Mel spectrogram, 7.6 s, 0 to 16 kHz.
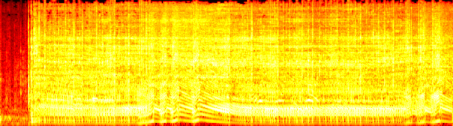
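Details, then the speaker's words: Rebuilt Stihl 026 chainsaw (new Walbro carb kit) cutting wood with sharpened chain and set rakers: crisp high two-stroke buzz pulls cleanly through the cut, dips and recovers smoothly under load; healthy. "so we might go ahead and throw a bar on here and uh see if we can get it in some wood and try that out"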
